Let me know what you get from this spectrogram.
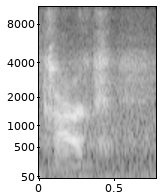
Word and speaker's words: Cork: I was in a pub in Cork, Ireland, pronounced Cark.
